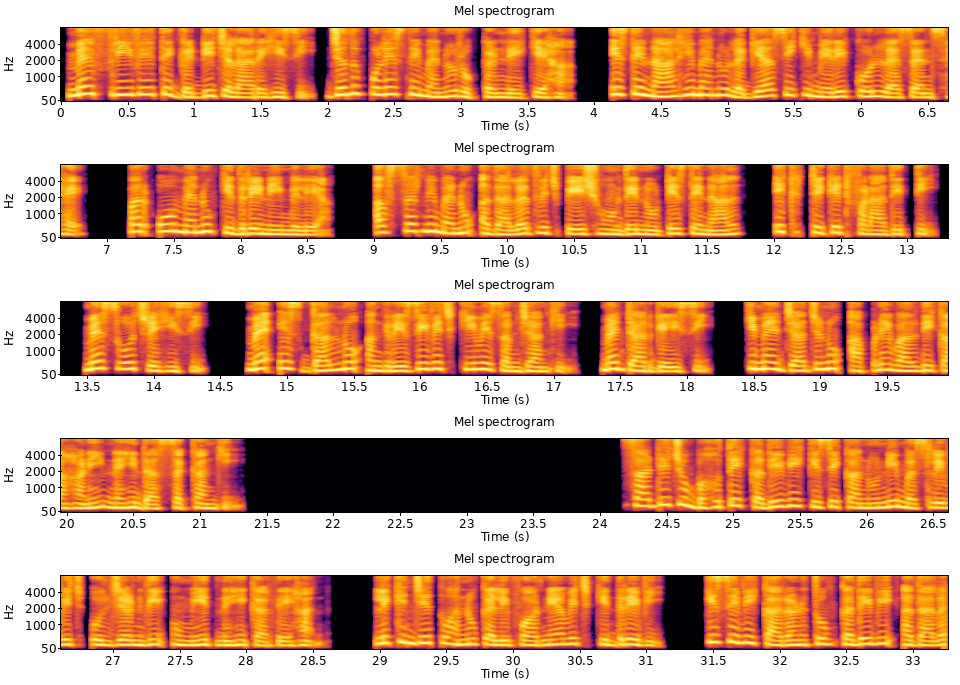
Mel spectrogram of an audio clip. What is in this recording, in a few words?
Traffic PSA Punjabi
